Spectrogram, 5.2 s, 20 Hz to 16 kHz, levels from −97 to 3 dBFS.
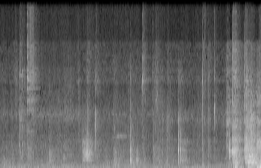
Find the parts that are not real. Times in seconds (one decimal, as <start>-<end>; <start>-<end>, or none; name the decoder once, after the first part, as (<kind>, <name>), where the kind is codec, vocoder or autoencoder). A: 1.3-2.1 (codec, SNAC); 3.2-5.2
